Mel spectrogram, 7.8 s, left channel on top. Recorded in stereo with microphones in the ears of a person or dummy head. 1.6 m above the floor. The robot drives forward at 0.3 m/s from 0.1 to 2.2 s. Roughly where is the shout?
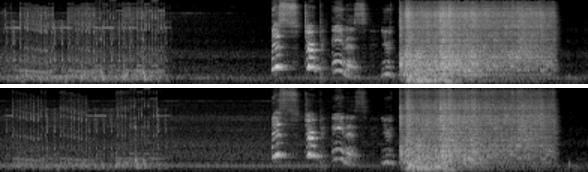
Left.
